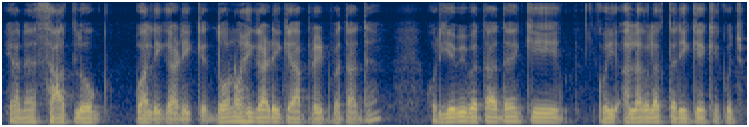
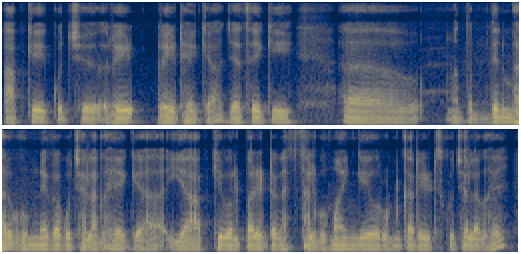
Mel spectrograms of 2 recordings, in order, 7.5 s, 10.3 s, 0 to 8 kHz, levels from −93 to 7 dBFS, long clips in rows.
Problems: constant background noise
